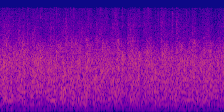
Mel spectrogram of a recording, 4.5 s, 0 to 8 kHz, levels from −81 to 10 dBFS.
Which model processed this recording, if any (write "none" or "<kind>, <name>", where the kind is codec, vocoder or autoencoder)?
vocoder, Vocos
